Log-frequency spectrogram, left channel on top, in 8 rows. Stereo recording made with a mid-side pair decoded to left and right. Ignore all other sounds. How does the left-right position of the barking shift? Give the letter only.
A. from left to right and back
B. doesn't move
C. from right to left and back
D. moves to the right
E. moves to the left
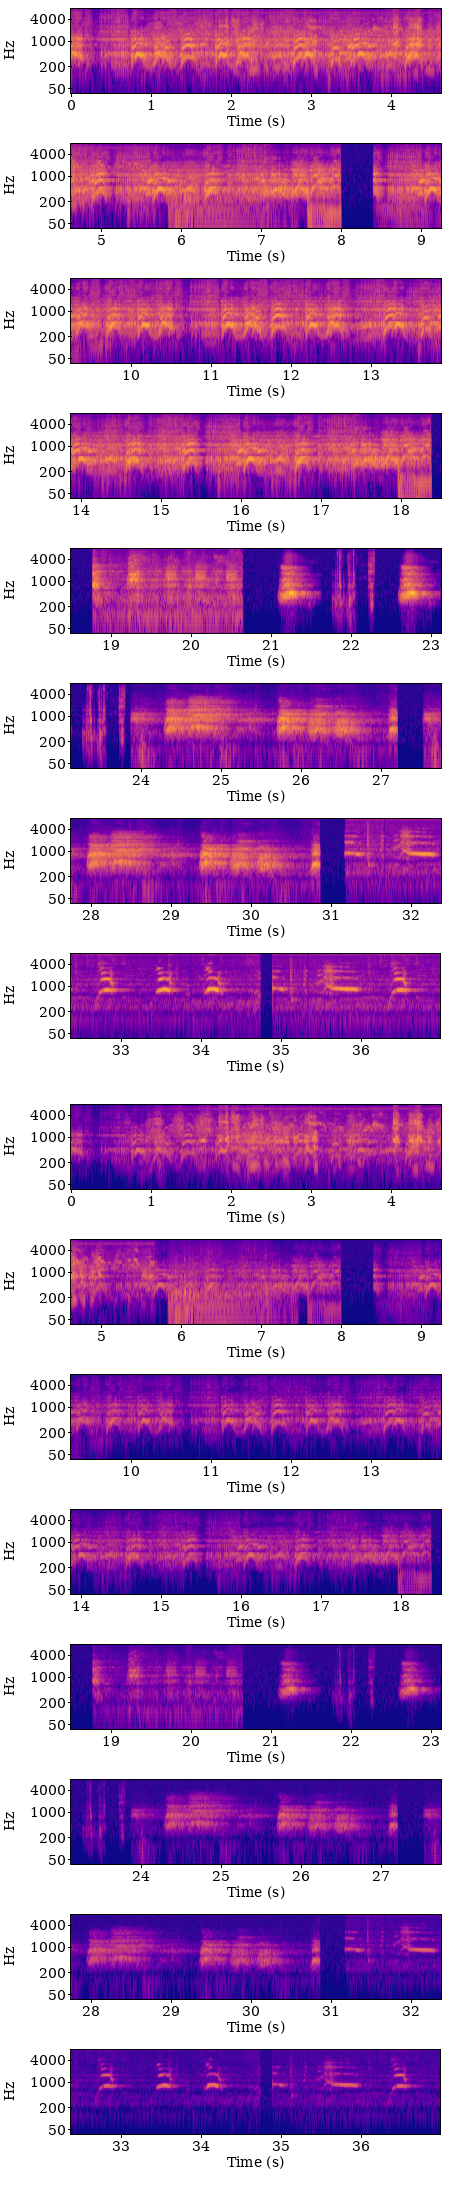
B.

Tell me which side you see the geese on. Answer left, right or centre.
centre.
